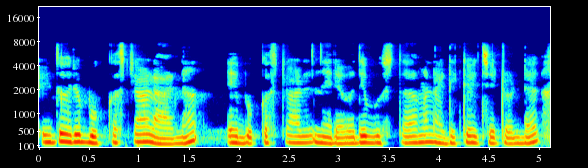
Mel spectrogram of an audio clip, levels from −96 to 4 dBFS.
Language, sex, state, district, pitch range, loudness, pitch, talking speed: Malayalam, female, Kerala, Kollam, 170-195 Hz, -17 LUFS, 185 Hz, 130 wpm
